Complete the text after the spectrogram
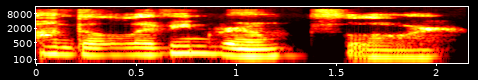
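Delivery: "On the living room floor", drawn out slowly and softly; slow, dramatic repeat. Real, not acted. Repeats it to stunned co-host.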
